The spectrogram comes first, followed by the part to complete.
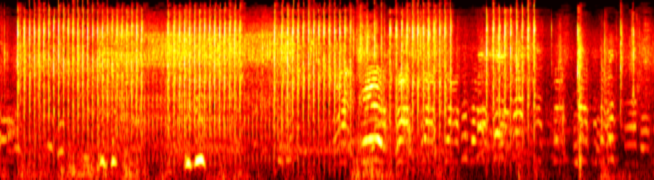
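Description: Airsoft rifles firing full-auto as covering fire, a fast even rattle of shots with shouting over it. The firing breaks off about four and a half seconds in, leaving a few single shots.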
